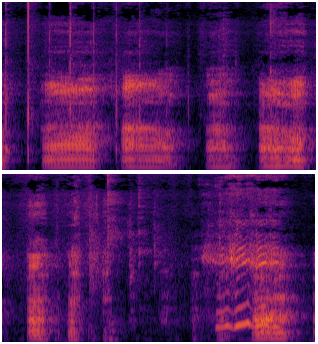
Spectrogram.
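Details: A male Labrador puppy, usually quiet, gives drawn-out, moaning, cow-like groans in several long bursts, as he does every morning on waking.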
